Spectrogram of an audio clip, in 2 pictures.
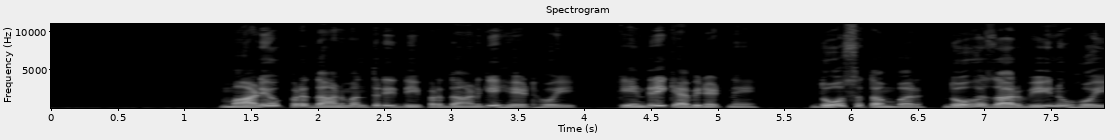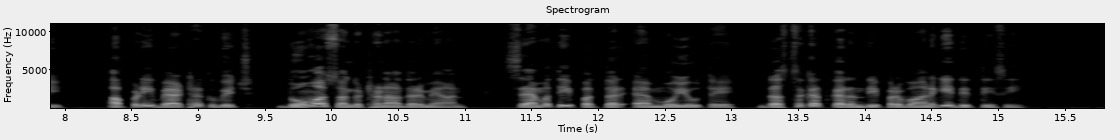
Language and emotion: Punjabi, neutral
